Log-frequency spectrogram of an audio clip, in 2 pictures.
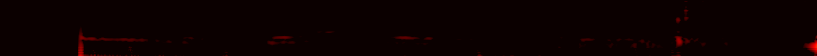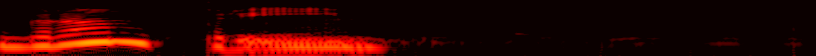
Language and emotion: Russian, sad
